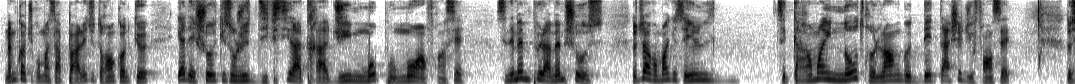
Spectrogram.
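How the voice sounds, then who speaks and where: A man coaching French speakers on learning English, talking casually into his phone outdoors and repeating his points for emphasis. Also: fairly high pitch. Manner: animated, repeats himself for emphasis. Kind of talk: casual advice vlog.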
